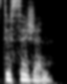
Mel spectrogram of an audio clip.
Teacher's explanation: with stress on the second syllable and that crucial z sound instead of a hard s sound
